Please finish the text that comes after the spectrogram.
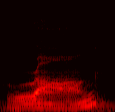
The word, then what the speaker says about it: wrong: So real train wrong. Right. Again, this is another little rule here that we can talk about. Wr of course, but but the W is silent.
